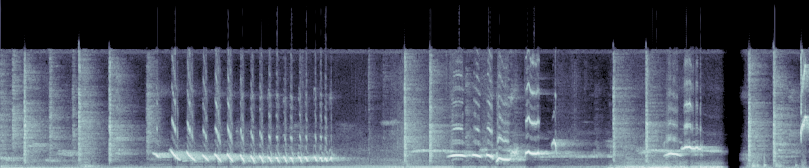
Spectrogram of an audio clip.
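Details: White-rumped shama song used as a lure to set other shamas singing, with loud clicking notes: a fast descending trill, whistled sweeps and sharp clicks, over a low humming background.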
